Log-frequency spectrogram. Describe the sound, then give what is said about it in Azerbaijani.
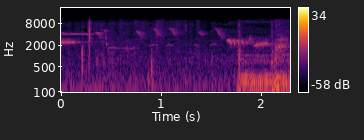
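Birds singing: a handful of short, high chirps and twittering calls, faint and scattered across the moment with soft background noise. “Quşlarınız çox gözəl oxuyurlar.”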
